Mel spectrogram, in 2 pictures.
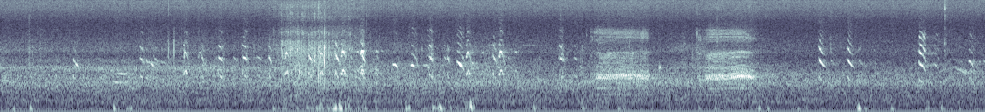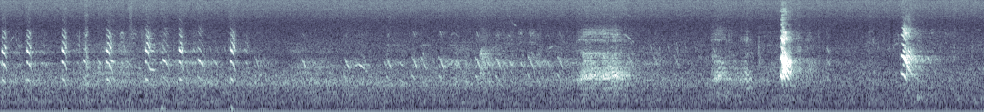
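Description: Birds calling outdoors: several short, harsh calls, the two loudest near the end, over a scatter of faint chirps.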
